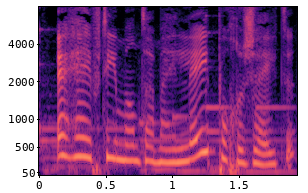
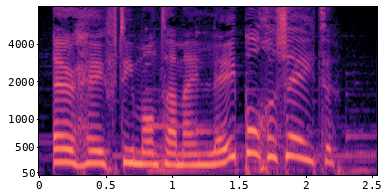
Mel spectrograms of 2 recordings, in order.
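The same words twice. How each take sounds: First: The voice is small and high. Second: The voice is very deep and heavy. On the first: The smallest character is speaking. "zei met een klein stemmetje" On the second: The biggest character is speaking. "zei met een zware stem"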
